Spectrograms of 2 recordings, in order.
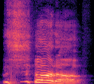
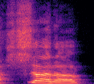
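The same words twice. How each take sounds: First: Loud, high "shut up", laugh fading; delighted disbelief. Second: Loud, high "shut up" through a laugh; laughing disbelief. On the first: Still reacting to the flat earth globe error, loud and high. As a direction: repeat it, still amazed. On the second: Reacting to the flat earth society's globe joke, loud laughing. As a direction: burst out in delighted disbelief. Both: Real, not acted.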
